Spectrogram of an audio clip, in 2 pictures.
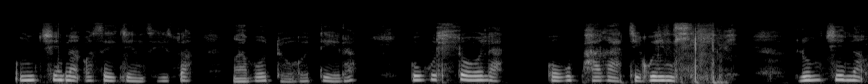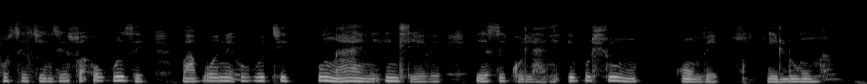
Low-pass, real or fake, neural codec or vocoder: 7.2 kHz; fake; codec, 16 kHz, 8 kbps, FreqCodec, larger model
